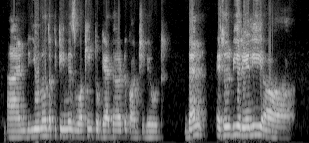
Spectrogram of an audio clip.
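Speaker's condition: No condition

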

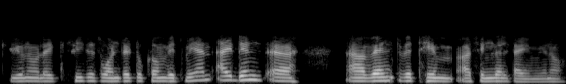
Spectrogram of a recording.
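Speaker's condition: No condition

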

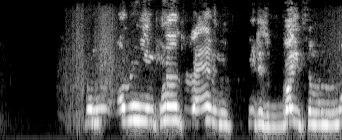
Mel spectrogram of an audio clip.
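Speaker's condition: Cerebral palsy; speech too slow to keep pace with thoughts

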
